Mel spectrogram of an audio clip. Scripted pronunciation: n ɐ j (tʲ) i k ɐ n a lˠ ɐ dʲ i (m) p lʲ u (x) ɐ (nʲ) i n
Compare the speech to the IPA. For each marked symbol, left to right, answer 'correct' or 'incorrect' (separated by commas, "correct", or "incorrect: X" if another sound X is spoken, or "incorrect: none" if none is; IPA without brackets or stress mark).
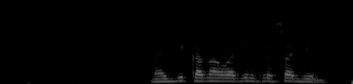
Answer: incorrect: dʲ, incorrect: n, incorrect: s, incorrect: dʲ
